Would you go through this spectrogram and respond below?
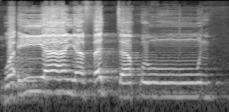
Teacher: Kena tekan. Huruf qaf ni kena tekan, sebab dia huruf yang kena tekan, kena tinggi. Lidah kita tu kena naik atas langit. Taqu ni, halqu ni dia naik.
